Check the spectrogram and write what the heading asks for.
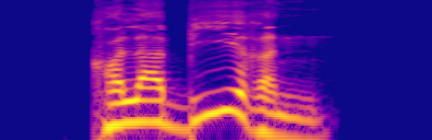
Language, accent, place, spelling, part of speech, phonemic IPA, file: German, Germany, Berlin, kollabieren, verb, /kɔlaˈbiːrən/, De-kollabieren.ogg
- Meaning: 1. to faint, collapse, to suffer from syncope, circulatory collapse 2. to collapse, break down 3. to collapse, fall in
